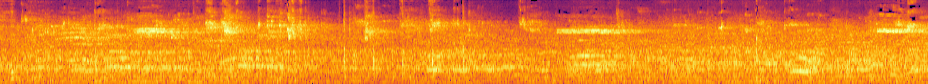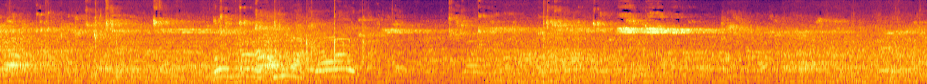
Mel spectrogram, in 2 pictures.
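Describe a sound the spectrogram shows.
Basketballs bounce on the court.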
